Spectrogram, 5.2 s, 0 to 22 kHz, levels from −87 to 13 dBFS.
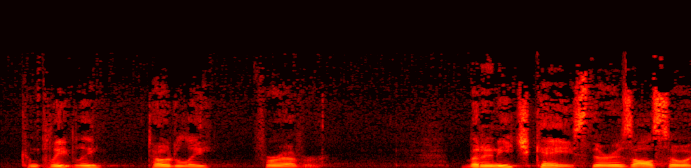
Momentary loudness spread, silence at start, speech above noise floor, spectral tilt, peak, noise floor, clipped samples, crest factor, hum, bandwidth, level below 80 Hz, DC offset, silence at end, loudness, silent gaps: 14 LU; 0.15 s; 34 dB; -3.5 dB/octave; -16 dBFS; -65 dBFS; under 0.1%; 16 dB; none; 15.5 kHz; -80 dBFS; under 0.1%; 0 s; -32 LUFS; none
